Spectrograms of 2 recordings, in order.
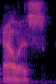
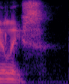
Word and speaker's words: Allyce: And I remembered I read an interview with her, and she had come up with a little rhyme, because people looked at her name and they see Allyce, and people try and say Alice. And so she had come up with this little rhyme to remind people of how to say it. And it she might think you callous if you call her Alice. She might yell police, so please say Elise.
